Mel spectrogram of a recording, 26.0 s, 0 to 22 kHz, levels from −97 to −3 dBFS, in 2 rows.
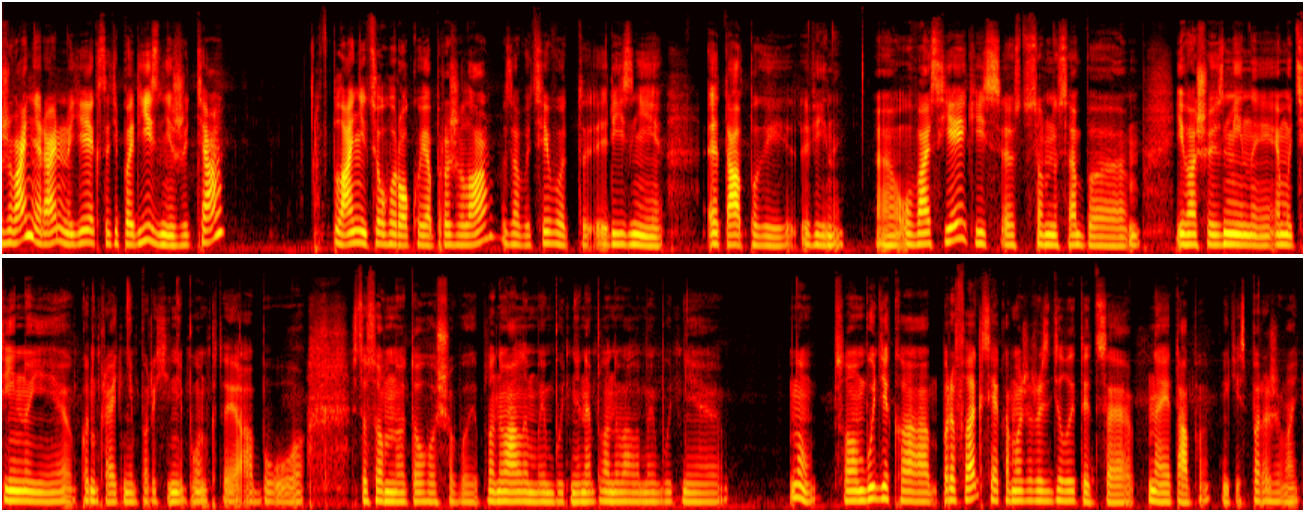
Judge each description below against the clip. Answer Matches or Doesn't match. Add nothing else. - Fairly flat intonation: Matches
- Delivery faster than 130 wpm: Doesn't match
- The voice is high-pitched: Doesn't match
